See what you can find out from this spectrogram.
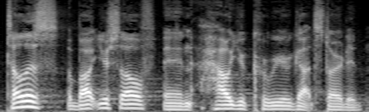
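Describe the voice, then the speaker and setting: Mellow, low-voiced podcast host man. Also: lively intonation, a little slow, in a large hall. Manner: friendly, encouraging, calls guest man. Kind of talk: podcast interviewing.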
